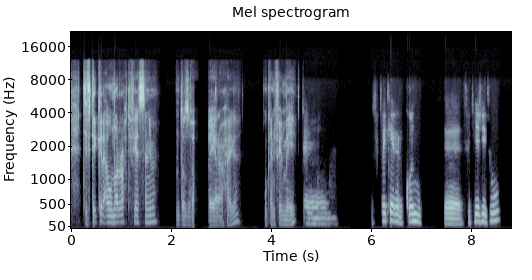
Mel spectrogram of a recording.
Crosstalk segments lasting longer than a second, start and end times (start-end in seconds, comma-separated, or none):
none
